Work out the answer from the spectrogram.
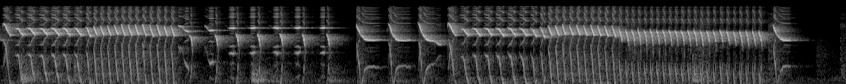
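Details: Canary song used for training other canaries: a long fast rolled trill, then spaced sweeping whistles, then another extended rattling tour ending in a clear high note and silence.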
